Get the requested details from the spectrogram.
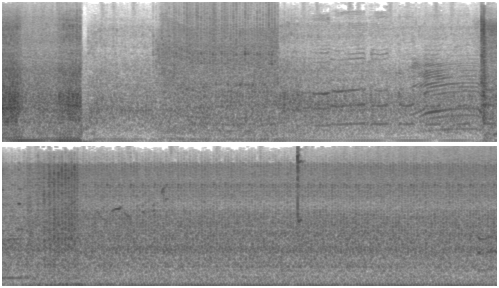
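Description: A tractor engine idles quietly.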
